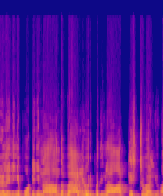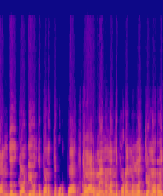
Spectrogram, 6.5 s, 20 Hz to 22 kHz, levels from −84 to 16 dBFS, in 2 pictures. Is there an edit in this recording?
yes; 1 cut; at 4.8 s

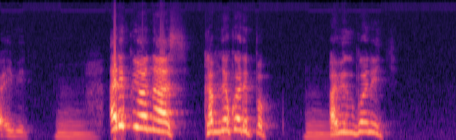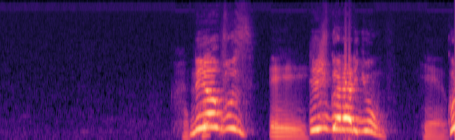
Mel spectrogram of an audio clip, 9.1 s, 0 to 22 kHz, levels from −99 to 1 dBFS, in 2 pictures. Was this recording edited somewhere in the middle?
no; 0 cuts

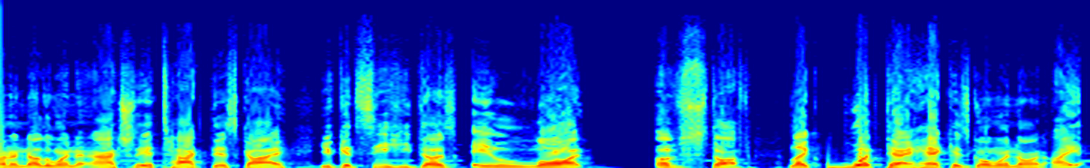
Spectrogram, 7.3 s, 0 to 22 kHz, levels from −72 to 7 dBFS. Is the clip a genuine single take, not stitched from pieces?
yes; 0 cuts

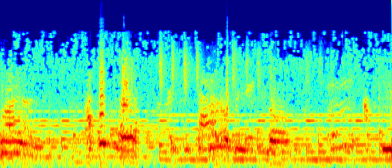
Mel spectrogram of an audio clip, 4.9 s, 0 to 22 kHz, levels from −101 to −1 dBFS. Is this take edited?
no; 0 cuts

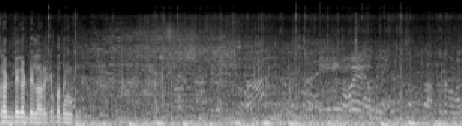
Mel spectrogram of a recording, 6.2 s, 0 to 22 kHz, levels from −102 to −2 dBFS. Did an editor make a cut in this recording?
no; 0 cuts

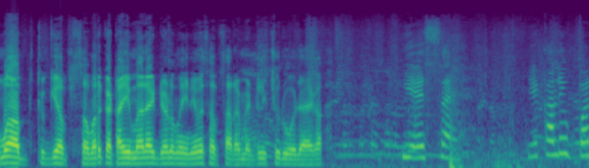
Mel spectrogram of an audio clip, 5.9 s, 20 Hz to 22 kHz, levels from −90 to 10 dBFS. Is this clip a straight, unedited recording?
no; 1 cut; at 3.4 s

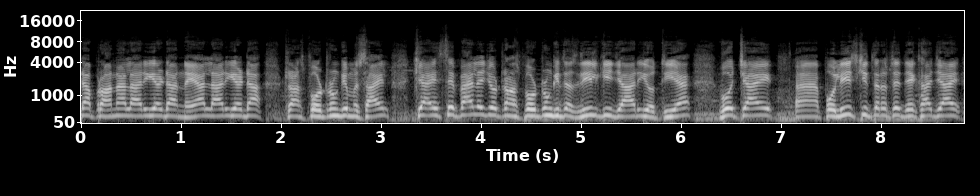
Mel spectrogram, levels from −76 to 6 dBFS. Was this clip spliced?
no; 0 cuts

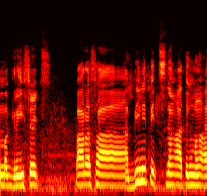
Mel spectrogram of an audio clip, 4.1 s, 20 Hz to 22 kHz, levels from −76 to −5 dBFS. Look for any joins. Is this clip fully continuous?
no; 1 cut; at 2.5 s

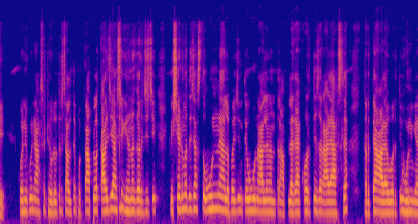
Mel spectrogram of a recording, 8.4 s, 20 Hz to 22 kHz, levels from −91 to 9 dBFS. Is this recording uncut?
yes; 0 cuts

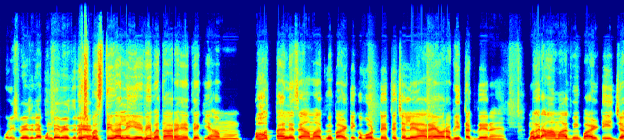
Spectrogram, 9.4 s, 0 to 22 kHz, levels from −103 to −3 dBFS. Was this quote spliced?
yes; 1 cut; at 1.3 s

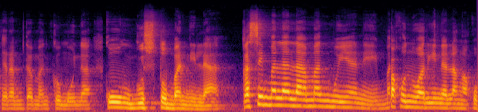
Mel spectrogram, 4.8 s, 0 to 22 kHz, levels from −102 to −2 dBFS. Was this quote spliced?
yes; 2 cuts; at 1.0 s, 3.9 s

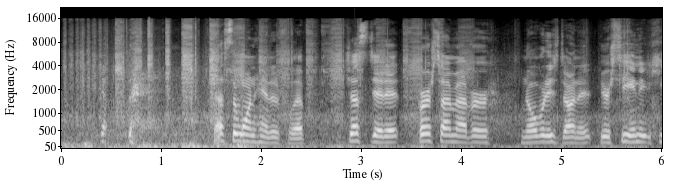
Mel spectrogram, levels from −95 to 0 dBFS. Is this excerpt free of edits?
no; 1 cut; at 3.5 s

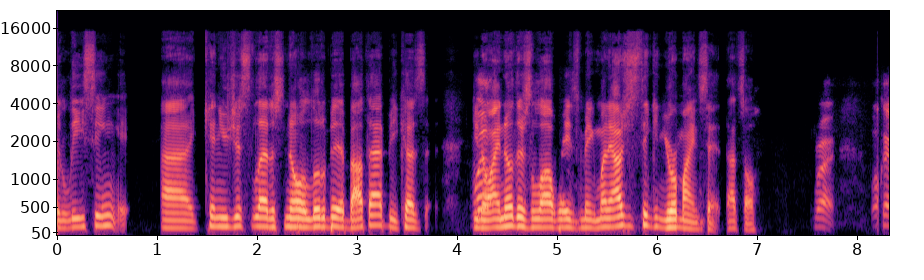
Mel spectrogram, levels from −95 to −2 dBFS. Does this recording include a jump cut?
no; 0 cuts

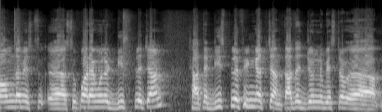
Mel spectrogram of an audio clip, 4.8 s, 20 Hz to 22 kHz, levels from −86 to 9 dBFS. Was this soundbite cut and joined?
no; 0 cuts

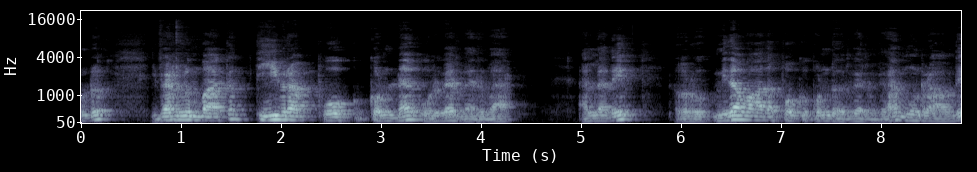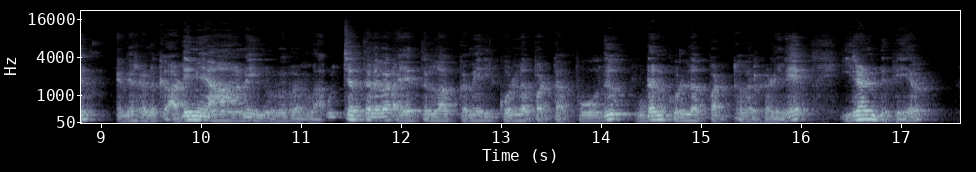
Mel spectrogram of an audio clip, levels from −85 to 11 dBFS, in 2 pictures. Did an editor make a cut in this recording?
yes; 1 cut; at 11.3 s

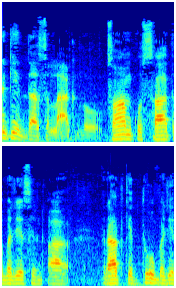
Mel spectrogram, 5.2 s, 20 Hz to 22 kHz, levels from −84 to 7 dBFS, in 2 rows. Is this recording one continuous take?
no; 1 cut; at 1.6 s

